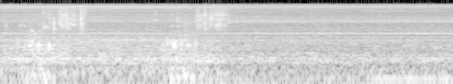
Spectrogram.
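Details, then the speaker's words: Kodak automatic dish siphon washing a print tray, started with a blast of water: rushing water with uneven pulsing gurgles settling into steady flow; that gurgling, pulsing sound means the siphon is working correctly. "yeah there and when you hear that gurgling that pulsing like that you know it's working correctly"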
